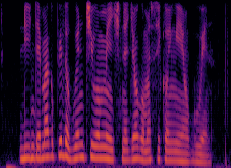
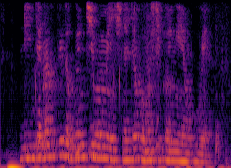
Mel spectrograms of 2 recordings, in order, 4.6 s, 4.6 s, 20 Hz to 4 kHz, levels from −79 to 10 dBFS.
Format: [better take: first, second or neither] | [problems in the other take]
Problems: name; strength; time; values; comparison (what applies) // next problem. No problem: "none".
first | background sound (Bicycle); 18 dB below the speech // room echo; dies away in 0.3 s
